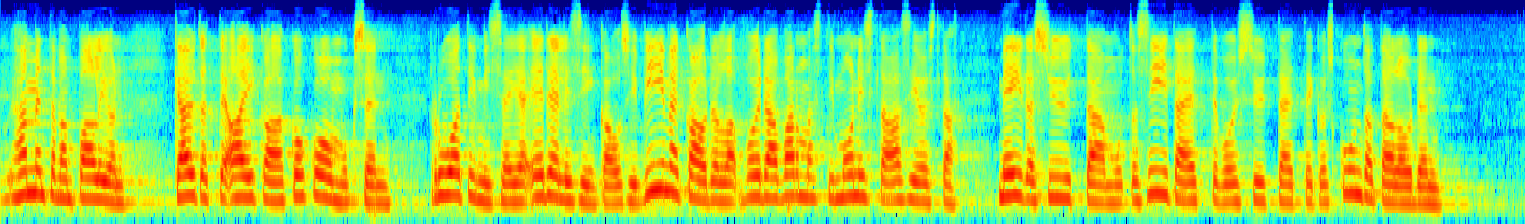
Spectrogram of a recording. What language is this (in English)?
Finnish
